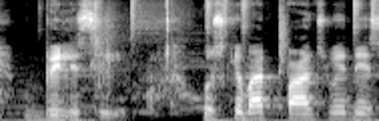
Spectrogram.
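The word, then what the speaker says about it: Tbilisi: जो जॉर्जिया की राजधानी थी वो बिलसी थी। इसमें टी साइलेंट है, तो उस देश की राजधानी जॉर्जिया की बिलसी थी।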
